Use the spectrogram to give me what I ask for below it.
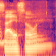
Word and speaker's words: Saison: Wie sagt man das Wort? Das ist also ein Wort, was ich nicht aussprechen kann. – Saison. – Saison, Saison. – Wie sein Sohn. Saison.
